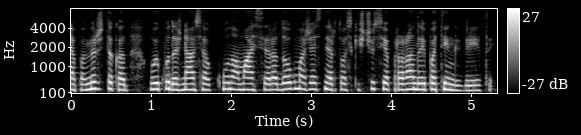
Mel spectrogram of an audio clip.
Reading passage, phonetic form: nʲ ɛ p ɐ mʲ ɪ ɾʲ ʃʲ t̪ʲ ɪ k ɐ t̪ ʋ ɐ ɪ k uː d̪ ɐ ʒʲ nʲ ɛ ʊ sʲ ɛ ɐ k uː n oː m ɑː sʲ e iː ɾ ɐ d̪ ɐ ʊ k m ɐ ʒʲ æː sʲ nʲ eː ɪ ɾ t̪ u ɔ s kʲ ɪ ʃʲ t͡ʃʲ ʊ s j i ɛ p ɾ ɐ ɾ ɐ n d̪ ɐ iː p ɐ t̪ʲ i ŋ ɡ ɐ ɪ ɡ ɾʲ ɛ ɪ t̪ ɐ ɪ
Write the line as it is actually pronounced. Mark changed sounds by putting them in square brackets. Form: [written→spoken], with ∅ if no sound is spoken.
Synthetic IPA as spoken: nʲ ɛ p ɐ mʲ ɪ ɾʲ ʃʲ t̪ʲ ɪ k ɐ t̪ ʋ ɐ ɪ k uː d̪ ɐ ʒʲ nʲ ɛ ʊ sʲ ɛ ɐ k uː n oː m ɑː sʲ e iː ɾ ɐ d̪ ɐ ʊ k m ɐ ʒʲ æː sʲ nʲ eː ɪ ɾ t̪ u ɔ s kʲ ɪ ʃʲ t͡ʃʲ ʊ s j i ɛ p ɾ ɐ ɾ ɐ n d̪ ɐ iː p ɐ t̪ʲ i ŋ ɡ ɐ ɪ ɡ ɾʲ ɛ ɪ t̪ ɐ ɪ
